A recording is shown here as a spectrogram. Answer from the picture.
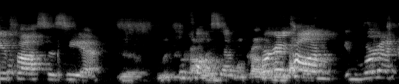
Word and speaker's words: Yousafzai: We're gonna say Yousafzai.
